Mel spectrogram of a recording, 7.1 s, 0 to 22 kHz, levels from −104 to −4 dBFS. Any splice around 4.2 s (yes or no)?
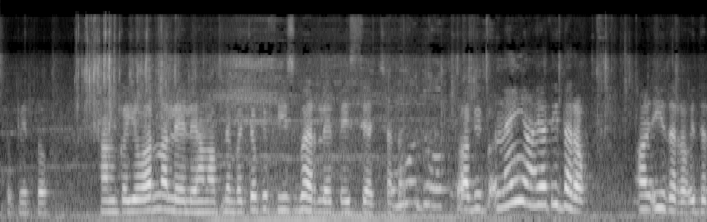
no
